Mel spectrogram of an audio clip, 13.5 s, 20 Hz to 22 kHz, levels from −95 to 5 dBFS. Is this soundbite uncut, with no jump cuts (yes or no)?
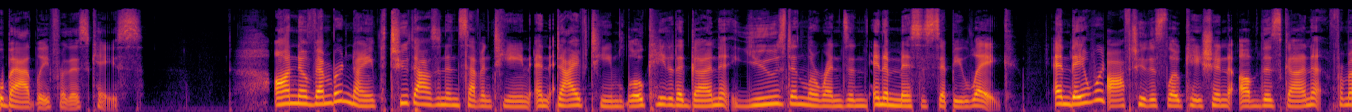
no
